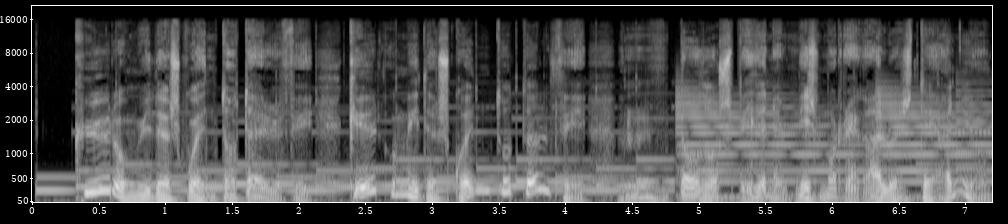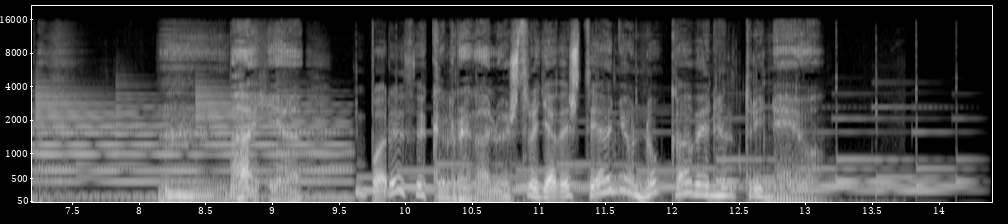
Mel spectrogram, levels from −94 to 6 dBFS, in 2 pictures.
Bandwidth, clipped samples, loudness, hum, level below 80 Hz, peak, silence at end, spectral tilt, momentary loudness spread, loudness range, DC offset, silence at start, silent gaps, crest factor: 16 kHz; under 0.1%; -20 LUFS; none; -36 dBFS; 0 dBFS; 0.15 s; -4.5 dB/octave; 13 LU; 3 LU; under 0.1%; 0 s; none; 20 dB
